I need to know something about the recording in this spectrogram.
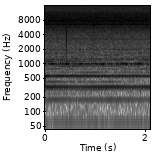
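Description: Soft piano background music: a held chord slowly dying away between notes, over a faint steady hum.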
